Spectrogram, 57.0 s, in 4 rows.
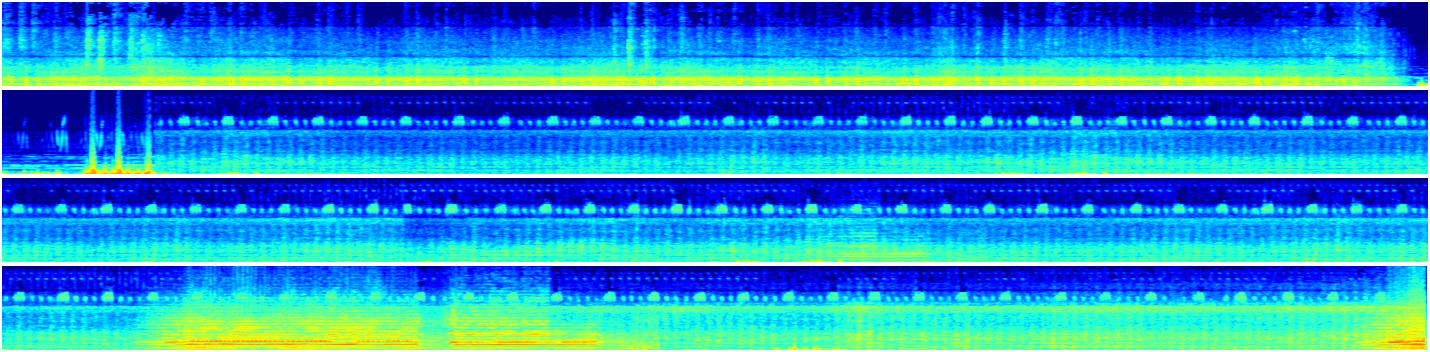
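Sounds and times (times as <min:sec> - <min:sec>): train rumbling on rails: 0:00.0 - 0:57.0
loud multi-note train horn: 0:14.0 - 0:15.9, 0:36.6 - 0:38.0, 0:44.1 - 0:49.3, 0:56.3 - 0:57.0
locomotive horn blast: 0:14.1 - 0:15.8, 0:36.6 - 0:38.0, 0:44.1 - 0:49.2, 0:56.3 - 0:57.0.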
